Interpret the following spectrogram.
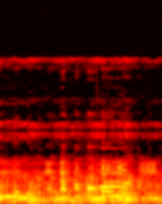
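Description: A person singing loudly along to a song, with held and bending notes, picked up close on a low-quality webcam microphone that cuts off the highs.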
